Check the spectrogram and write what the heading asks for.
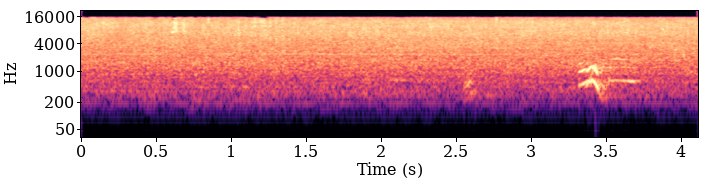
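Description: Steady rushing of running water in a platypus tank, an even noise that doesn't change.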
